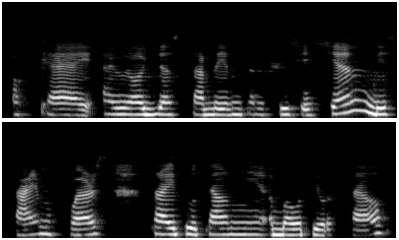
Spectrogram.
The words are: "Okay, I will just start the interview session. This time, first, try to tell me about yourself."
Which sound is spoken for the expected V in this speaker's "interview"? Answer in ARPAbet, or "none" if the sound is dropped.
F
